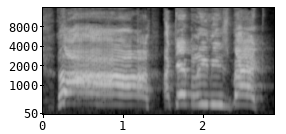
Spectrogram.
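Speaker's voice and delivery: very high, drawn-out shriek of excitement. Talking about a favorite game's return, imitating people screaming. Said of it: "people were out here screaming".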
